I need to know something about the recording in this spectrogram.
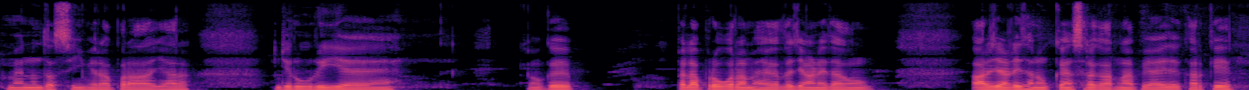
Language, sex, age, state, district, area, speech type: Punjabi, male, 18-30, Punjab, Kapurthala, rural, spontaneous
